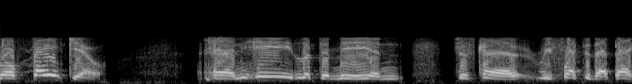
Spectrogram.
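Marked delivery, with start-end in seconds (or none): 0.0-1.0 mock, snotty, pissed-off tone. Recalling how the speaker answered a man who disappointed them, retelling a snotty tone. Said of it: "in a snotty tone".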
